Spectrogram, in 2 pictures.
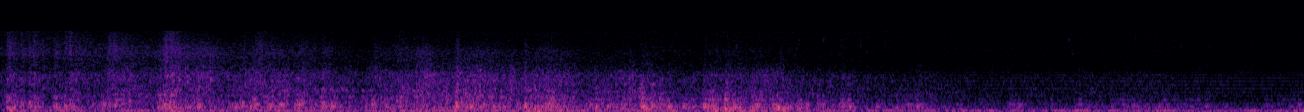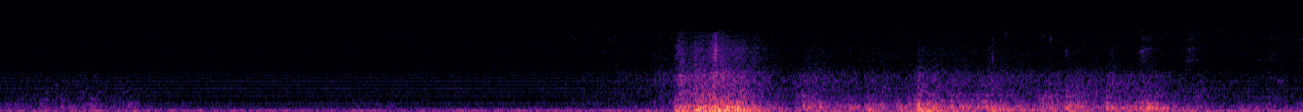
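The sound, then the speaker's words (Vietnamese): Steady, dense rain pours down with a low background hum, then a sudden loud thunder crack rolls in near the end as the downpour continues. No voices. “Phong và Trâm vừa bước lên thềm nhà thì trời đổ mưa to.”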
